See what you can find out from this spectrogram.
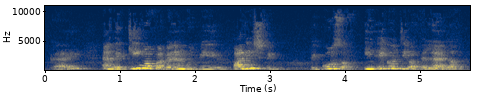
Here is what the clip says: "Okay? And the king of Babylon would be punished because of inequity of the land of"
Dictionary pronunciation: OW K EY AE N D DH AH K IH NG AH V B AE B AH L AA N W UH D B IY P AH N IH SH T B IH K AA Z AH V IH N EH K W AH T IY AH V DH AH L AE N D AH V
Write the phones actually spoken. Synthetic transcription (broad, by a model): K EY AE N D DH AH K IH NG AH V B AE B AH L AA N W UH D B IY P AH L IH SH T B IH K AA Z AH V IH N EH K W AH T IY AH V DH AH L AE N D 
